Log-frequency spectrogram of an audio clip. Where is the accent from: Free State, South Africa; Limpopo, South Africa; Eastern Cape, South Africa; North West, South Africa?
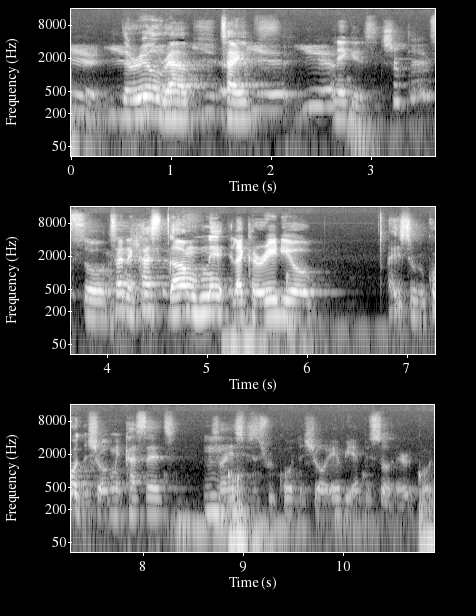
Eastern Cape, South Africa; Flagstaff; So I was born in Holy Cross, Flagstaff. And like most of like my childhood, I spent there, Eastern Cape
